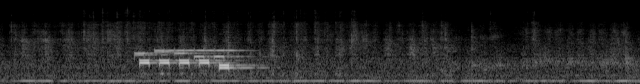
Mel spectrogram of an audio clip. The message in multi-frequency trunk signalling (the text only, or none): 30977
